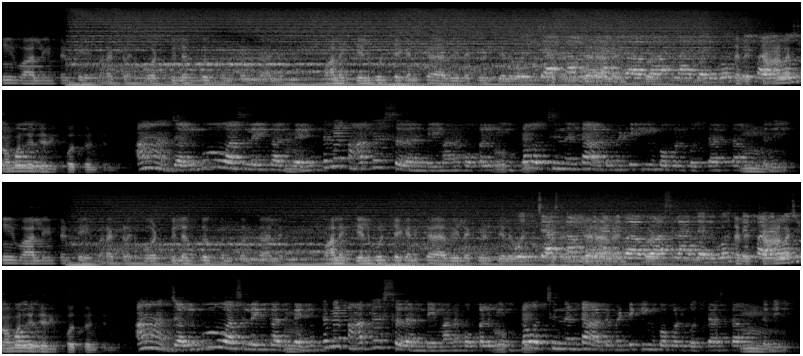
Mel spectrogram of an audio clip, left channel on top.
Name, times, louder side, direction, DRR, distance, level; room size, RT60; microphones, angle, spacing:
voice 1, 0.0-2.8 3.2-5.3 5.6-6.6 7.3-9.1 10.8-11.0 12.9-13.3 15.4-15.8, right 2 dB, 15° right, 9 dB, 0.4 m, -32 dB
sound 1, 0.6-7.7, left 3 dB, 50° left, 2.3 m, -33 dB
voice 2, 5.1-8.4 9.3-15.8, right 1 dB, 70° right, 2 dB, 4.5 m, -29 dB
17.5 x 14.0 x 2.5 m, 0.69 s
head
